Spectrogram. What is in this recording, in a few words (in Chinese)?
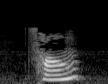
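"曾", Mandarin Chinese; chinese-flashcards; hsk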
